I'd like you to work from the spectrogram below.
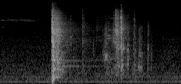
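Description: Flip Flop Foam Rush blaster firing a single foam dart at close range at a dueling tree: one sharp, loud pop, then a softer clatter of the dart striking and the plates flipping.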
